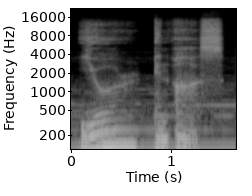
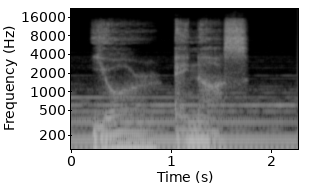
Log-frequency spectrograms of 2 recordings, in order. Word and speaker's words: Uranus: It even has two common ways to pronounce it in English. You're in us and you're an NAS as no one has been able to definitively agree on the matter.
